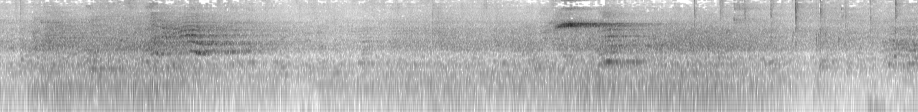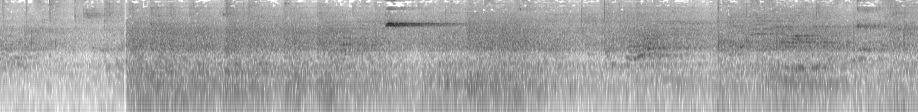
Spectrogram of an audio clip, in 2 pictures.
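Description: People shout and call out in a large echoing hall.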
